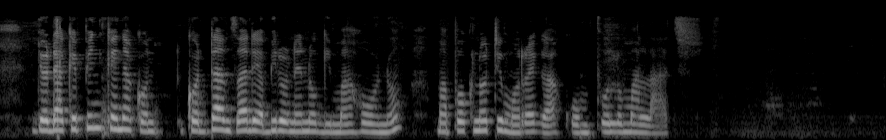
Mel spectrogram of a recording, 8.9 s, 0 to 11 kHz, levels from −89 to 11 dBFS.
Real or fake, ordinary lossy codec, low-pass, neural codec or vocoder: real; none; 7.2 kHz; none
